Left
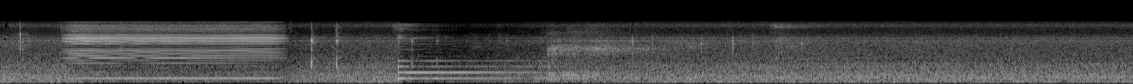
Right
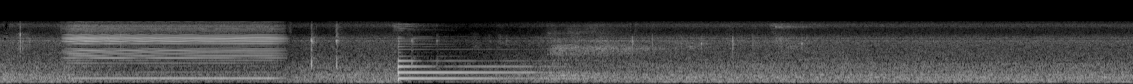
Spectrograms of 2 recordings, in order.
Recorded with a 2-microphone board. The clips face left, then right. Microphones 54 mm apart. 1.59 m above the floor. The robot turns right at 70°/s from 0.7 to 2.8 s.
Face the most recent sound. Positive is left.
turn(degrees=60)  # may be behind; listen again after turning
